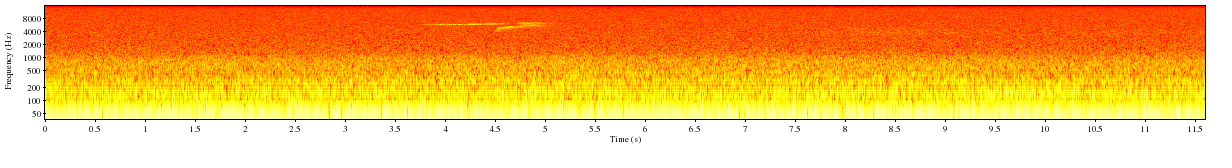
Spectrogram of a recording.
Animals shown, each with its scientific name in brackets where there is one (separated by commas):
Ovenbird (Seiurus aurocapilla), Black-throated Green Warbler (Setophaga virens)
